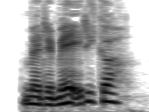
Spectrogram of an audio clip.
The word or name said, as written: MATEMATIKERE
